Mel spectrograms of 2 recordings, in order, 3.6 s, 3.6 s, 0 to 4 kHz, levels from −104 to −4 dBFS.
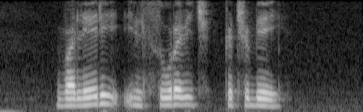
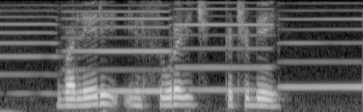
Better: first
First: none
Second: background sound (Bowed string instrument); 10 dB below the speech

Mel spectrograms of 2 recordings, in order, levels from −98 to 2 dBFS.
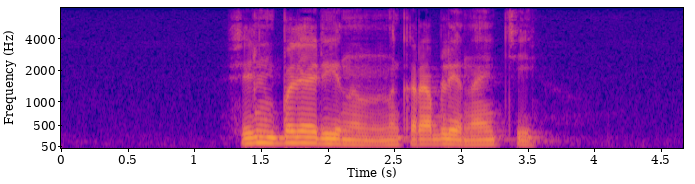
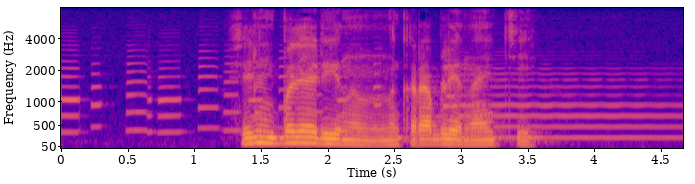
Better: first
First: none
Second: background sound (Wind instrument, woodwind instrument); 14 dB below the speech

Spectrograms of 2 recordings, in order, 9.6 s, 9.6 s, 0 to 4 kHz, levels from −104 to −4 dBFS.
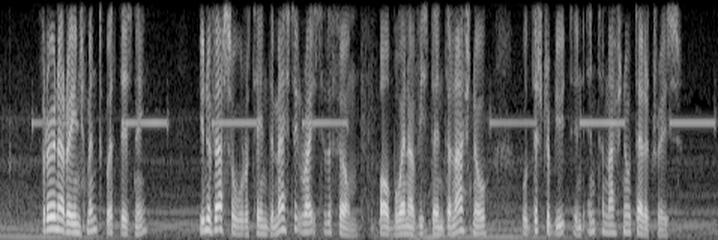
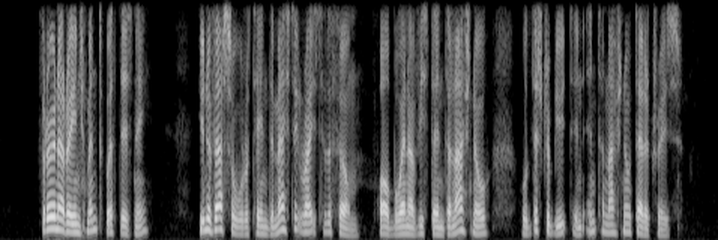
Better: second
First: background sound (Motor vehicle (road) / Engine); 18 dB below the speech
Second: none

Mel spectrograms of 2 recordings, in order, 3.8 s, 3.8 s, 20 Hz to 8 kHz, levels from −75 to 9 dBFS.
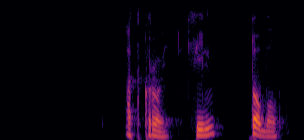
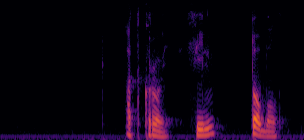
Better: second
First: noise reduction (neural mask model Resemble Enhance denoiser)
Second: none

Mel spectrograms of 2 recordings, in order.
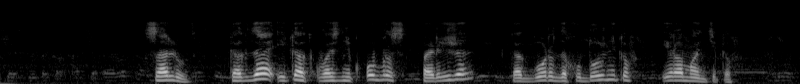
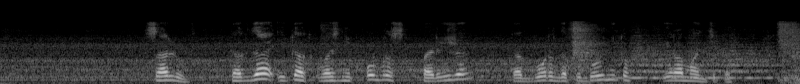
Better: first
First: none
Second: background sound (Mechanisms); 12 dB below the speech

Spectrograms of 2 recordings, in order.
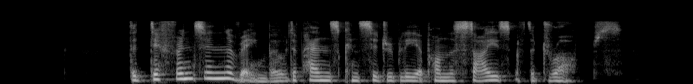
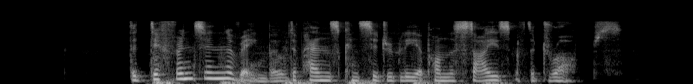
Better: first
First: none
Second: background sound (Breathing); 7 dB below the speech

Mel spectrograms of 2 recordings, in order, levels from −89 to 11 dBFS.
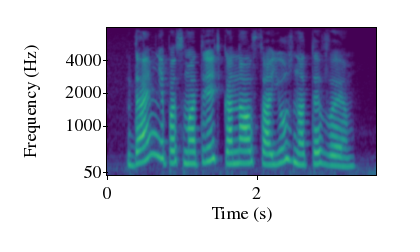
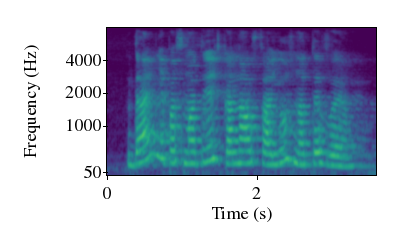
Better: first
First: none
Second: room echo; dies away in 1.4 s

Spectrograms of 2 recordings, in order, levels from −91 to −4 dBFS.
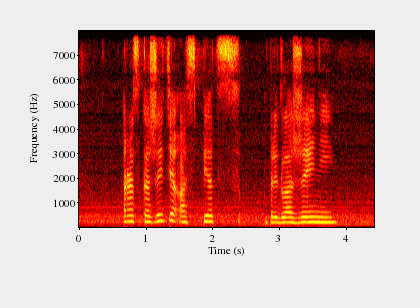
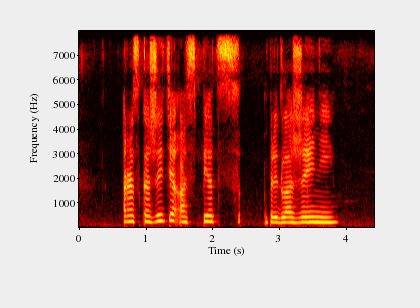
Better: second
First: background sound (Aircraft); 18 dB below the speech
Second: none

